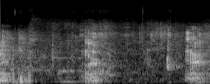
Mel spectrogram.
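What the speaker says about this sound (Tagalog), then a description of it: "Ito, yung nanganak nating baboy. Walo po yung anak niyan." A sow that has just farrowed a litter of eight grunts and squeals in short, close bursts, with brief pauses between them, inside a small backyard pig pen.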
